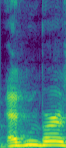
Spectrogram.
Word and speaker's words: Edinburgh: Delighted to welcome to our microphone Professor George Callaghan, all the way from Edinburgh, Scotland.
